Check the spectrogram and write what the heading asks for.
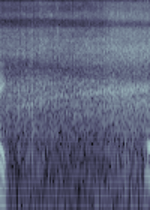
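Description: Toy RC truck's electric motor and tyres on wet tarmac, a faint whir and hiss that grows louder as it drives into a puddle.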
